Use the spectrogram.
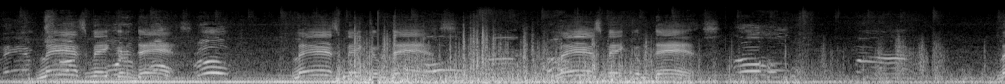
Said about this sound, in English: I want to show this video of one of my favorite basketball players ever. It is Lance Stephenson in Dubai driving a Lambo boat.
